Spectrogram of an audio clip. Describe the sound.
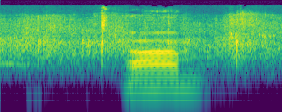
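An audience claps steadily throughout for an audience member's good question, a dense crackling patter of many hands, with a brief voiced whoop or cheer rising over it midway.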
